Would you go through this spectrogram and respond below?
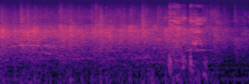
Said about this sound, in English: Oh, clap your hands if you want something better tonight. Come on, clap your hands if you really believe God can give you something that you never had.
